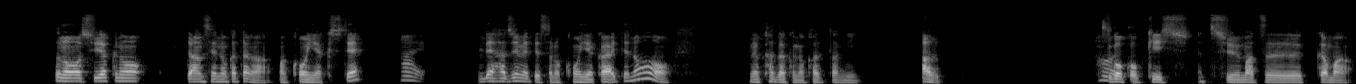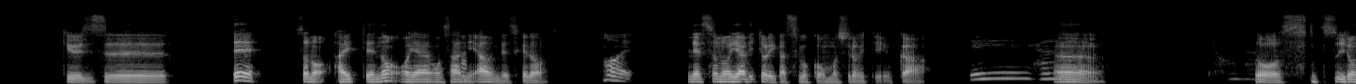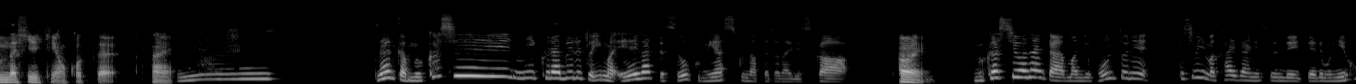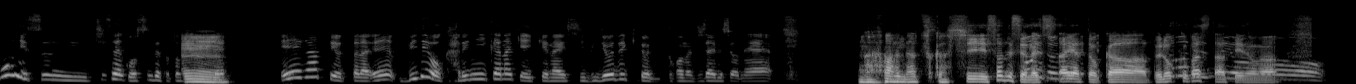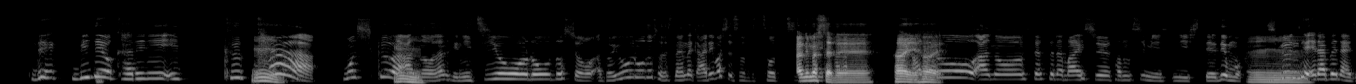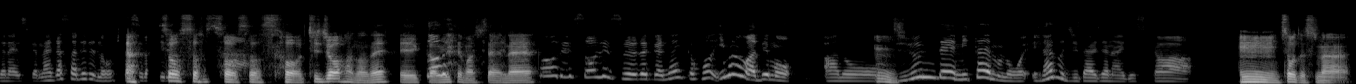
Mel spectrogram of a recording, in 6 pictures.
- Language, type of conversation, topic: Japanese, unstructured, 映画を見て思わず笑ってしまったことはありますか？
- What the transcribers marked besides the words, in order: tapping; other background noise; chuckle; background speech; unintelligible speech; laugh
